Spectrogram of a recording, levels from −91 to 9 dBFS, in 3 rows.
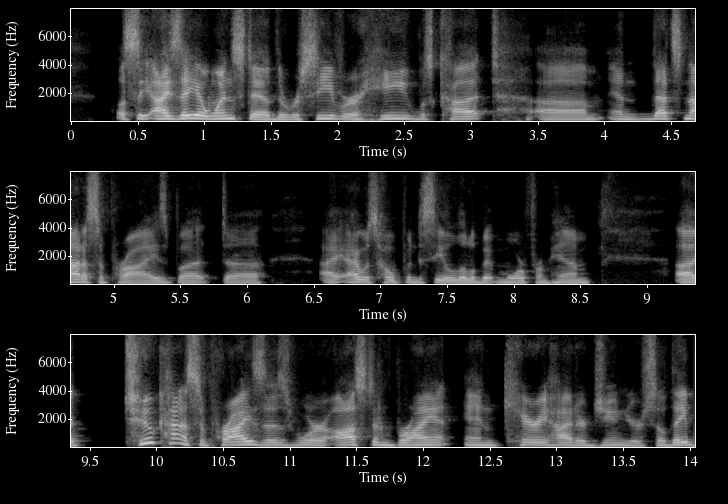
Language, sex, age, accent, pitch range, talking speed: English, male, 40-59, American, 150-190 Hz, 185 wpm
